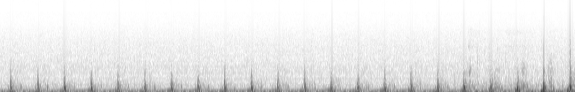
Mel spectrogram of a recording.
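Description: Steady low thumping heartbeat with a constant hum underneath; rhythm loosens toward the end, fitting occasional skipped beats.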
